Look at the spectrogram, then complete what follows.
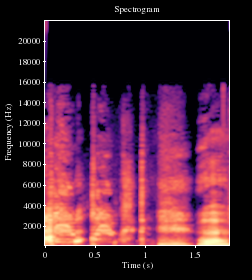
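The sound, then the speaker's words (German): A series of harsh coughs in quick succession, sharp bursts followed by drawn-out raspy, voiced hacks, as someone imitates the heavy, phlegmy cough of a grandfather who was a smoker. “mein Opa war Raucher, der hat immer so gehustet.”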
